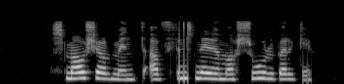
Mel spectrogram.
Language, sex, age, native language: Icelandic, female, 12, Icelandic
